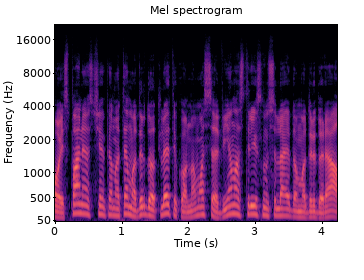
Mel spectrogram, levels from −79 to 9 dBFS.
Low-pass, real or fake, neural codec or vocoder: 19.8 kHz; fake; codec, 44.1 kHz, 7.8 kbps, Pupu-Codec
